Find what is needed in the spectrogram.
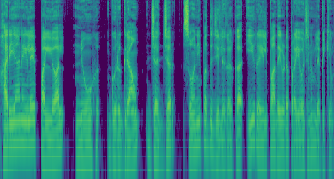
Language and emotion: Malayalam, neutral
